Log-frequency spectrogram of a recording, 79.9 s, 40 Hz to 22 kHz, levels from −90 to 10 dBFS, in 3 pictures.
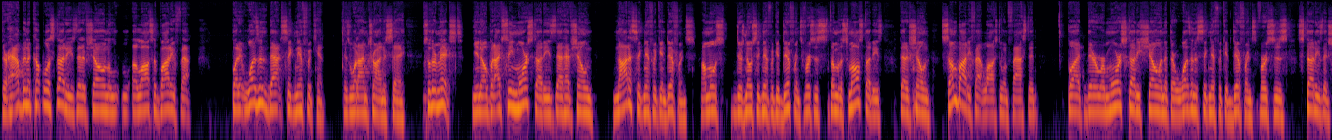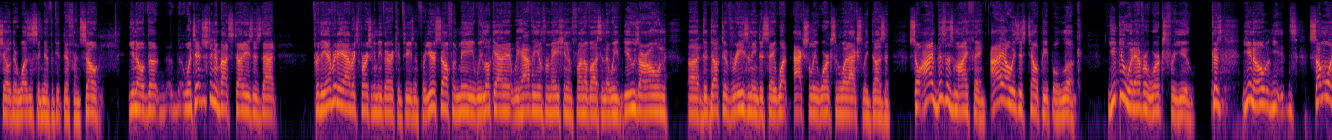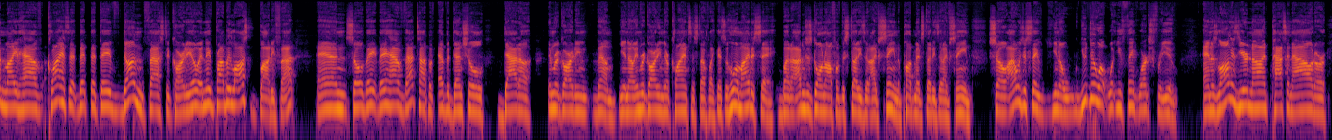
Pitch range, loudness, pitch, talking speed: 135-165 Hz, -24 LUFS, 150 Hz, 185 wpm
